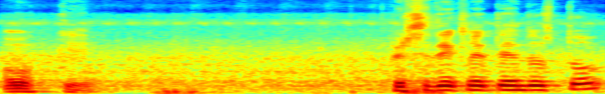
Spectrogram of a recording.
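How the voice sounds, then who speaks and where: A man's voice: on the high side, expressive, moderate pace, warm tone, a little hiss or hum. A male coaching teacher giving an online exam-prep lesson, stressing each key word and repeating the correct answer. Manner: addresses viewers as friends and companions.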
